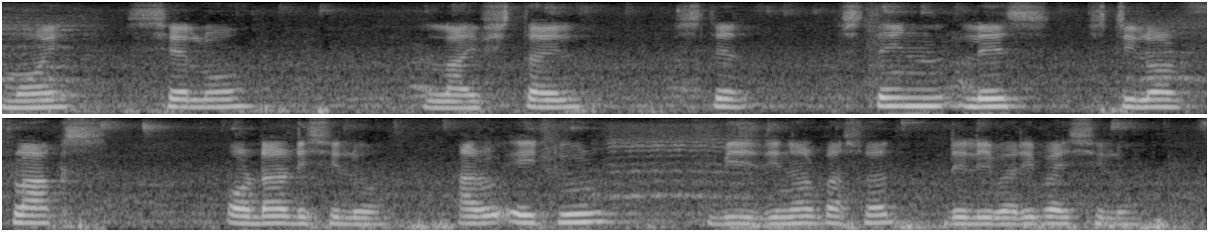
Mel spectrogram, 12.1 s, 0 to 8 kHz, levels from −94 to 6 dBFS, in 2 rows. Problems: background sounds at intervals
